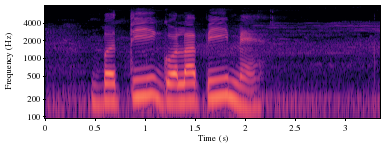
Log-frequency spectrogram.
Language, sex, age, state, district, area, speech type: Santali, male, 18-30, West Bengal, Purba Bardhaman, rural, read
